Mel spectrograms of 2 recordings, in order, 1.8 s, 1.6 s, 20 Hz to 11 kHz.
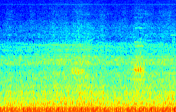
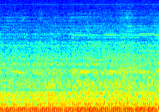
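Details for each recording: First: Engine idling after a water pump replacement (the old pump had 40,000 miles and was clearly bad). A failing accessory bearing gives a turkey-call warbling chirp over the rumble, worse after sitting overnight. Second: Engine idling after a water pump replacement: loud, steady, even low rumble with no pulsing. Idle is smoother than before, when the shifter shook violently; the owner suspects the VTC gears, known to need replacing, may be noisy.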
